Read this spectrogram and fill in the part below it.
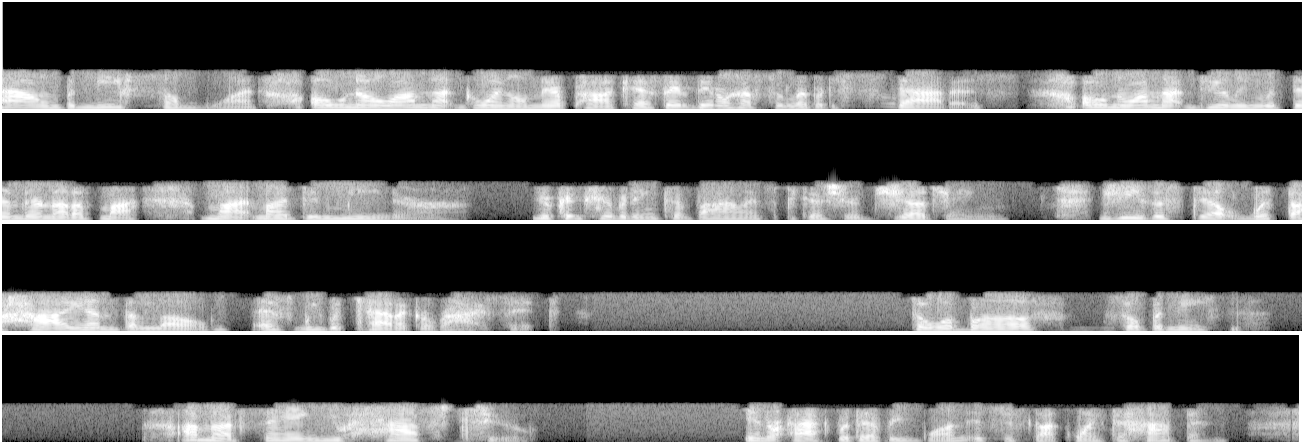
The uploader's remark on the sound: I welcome live callers to dial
